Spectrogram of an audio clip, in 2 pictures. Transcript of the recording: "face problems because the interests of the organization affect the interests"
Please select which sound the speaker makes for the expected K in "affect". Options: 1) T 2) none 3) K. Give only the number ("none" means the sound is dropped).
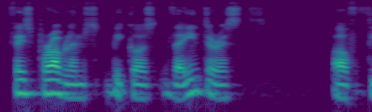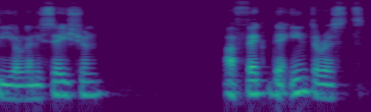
3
